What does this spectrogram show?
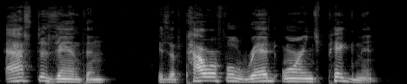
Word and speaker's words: astaxanthin: Astaxanthin, pronounced astaxanthin, is a powerful red-orange pigment belonging to the carotenoid family.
